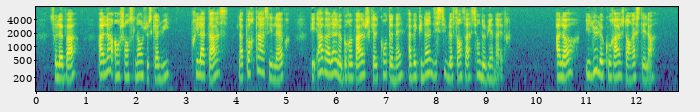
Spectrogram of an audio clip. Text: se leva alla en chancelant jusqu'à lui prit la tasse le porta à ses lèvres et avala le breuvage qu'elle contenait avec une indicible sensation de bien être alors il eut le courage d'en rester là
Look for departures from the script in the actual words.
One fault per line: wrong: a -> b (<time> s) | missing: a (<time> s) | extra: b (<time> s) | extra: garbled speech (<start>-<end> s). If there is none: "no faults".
wrong: le -> la (4.0 s)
